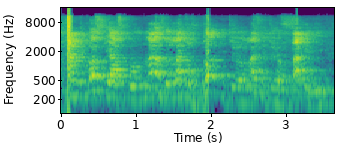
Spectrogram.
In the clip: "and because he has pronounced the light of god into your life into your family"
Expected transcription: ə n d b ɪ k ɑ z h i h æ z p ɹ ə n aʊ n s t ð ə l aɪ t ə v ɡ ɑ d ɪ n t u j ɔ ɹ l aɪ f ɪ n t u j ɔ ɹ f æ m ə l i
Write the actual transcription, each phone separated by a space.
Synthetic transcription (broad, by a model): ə n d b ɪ k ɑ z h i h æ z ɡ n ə ɪ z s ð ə l aɪ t ə v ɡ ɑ ɪ n t u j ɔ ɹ l aɪ f ɪ n t u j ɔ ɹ f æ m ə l i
